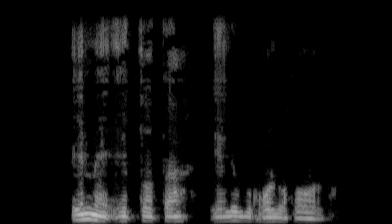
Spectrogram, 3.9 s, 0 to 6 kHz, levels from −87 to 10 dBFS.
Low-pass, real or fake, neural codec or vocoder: 5.4 kHz; real; none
